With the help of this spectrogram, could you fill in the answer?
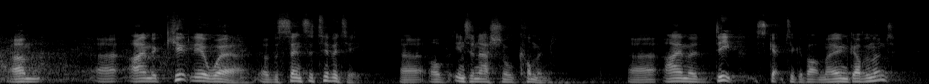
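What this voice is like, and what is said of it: British accent. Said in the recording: “somebody say it in a British accent.”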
